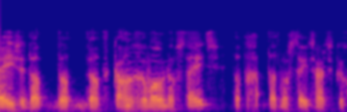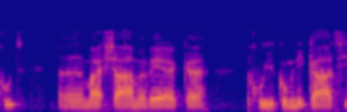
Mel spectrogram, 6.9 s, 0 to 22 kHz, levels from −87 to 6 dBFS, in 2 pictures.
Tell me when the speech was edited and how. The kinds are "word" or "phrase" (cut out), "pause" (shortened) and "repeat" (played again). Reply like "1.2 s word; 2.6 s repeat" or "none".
2.2 s pause; 2.8 s word; 3.9 s pause; 4.5 s word; 5.9 s word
